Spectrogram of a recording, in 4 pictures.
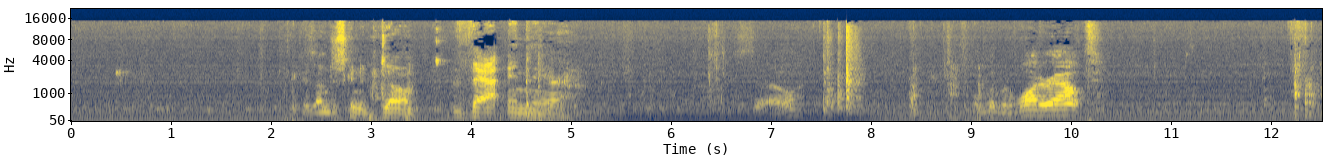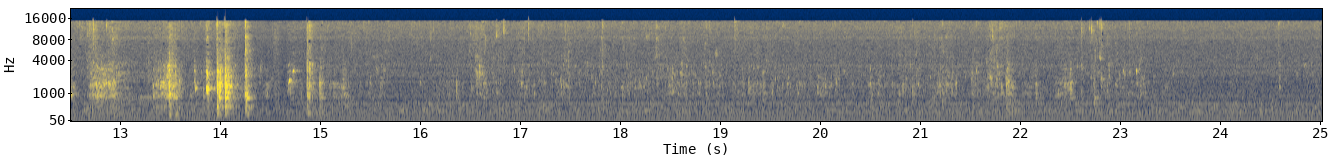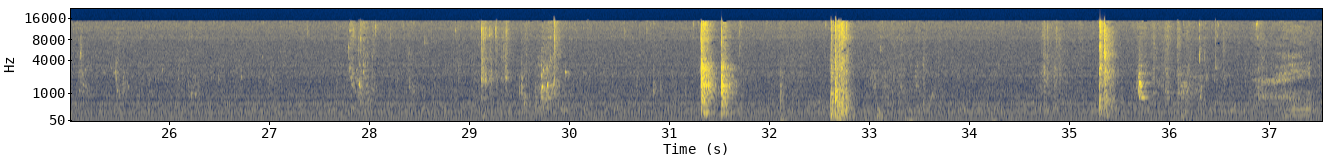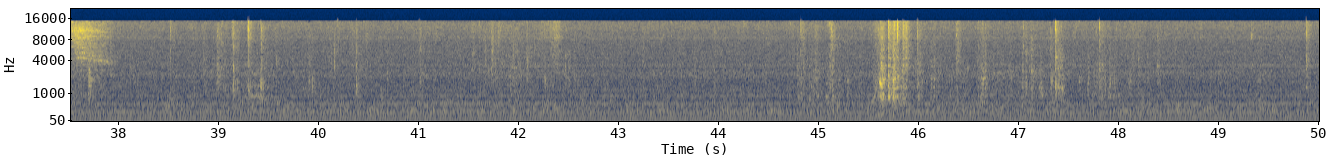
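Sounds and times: low equipment hum: 0.0 - 50.0
water trickling into bucket: 14.6 - 23.6.

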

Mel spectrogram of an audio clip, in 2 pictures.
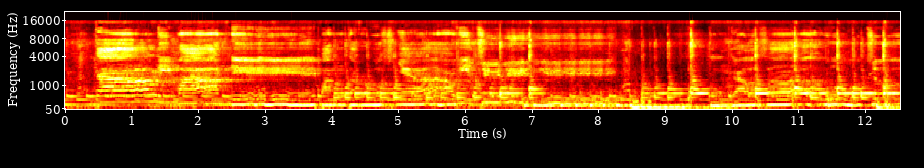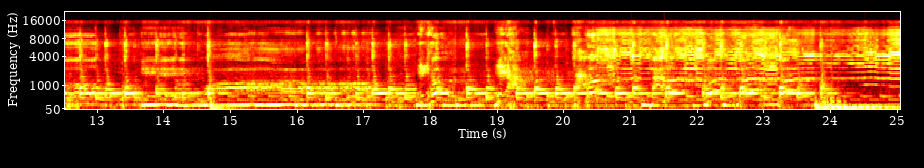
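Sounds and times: hand-drum beats: 0.0 - 25.0
held melodic tones: 17.3 - 25.0.

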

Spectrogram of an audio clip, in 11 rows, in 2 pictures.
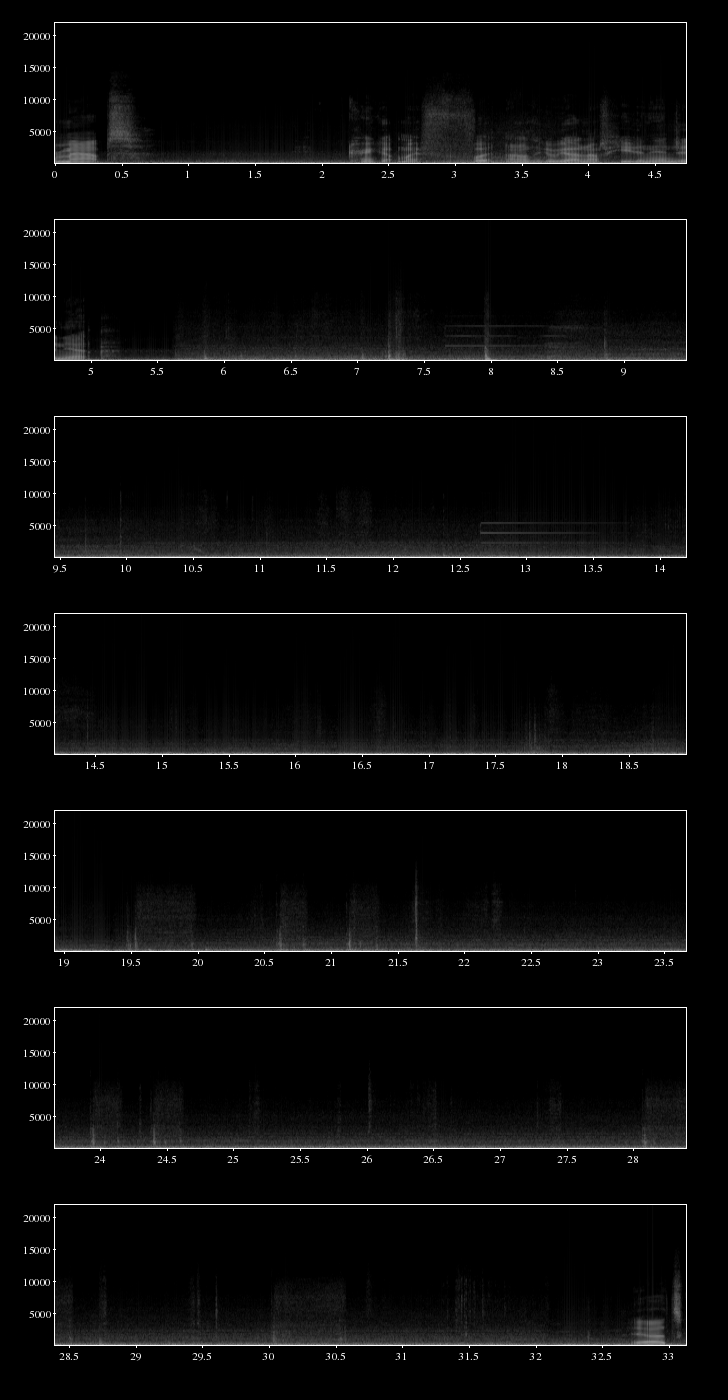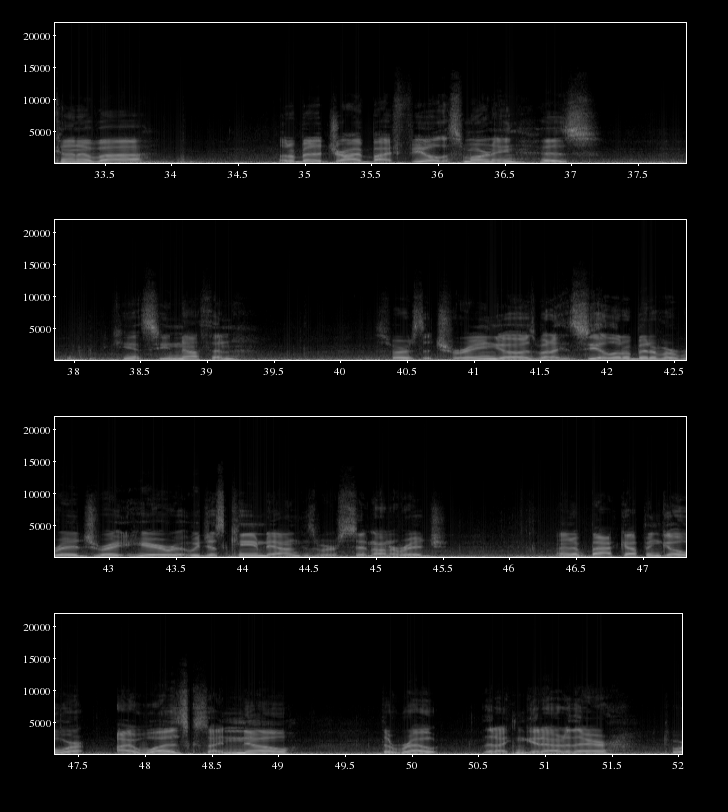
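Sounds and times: diesel engine low rumble: 0.0 - 52.0
electronic dash chimes: 7.6 - 9.2, 12.6 - 14.7.

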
